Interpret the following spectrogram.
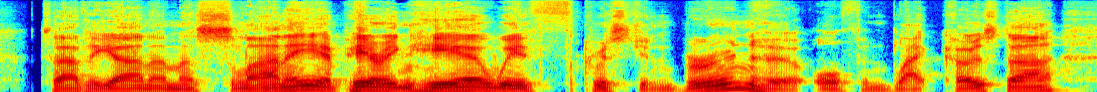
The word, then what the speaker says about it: Kristian: Which is it? Is it Kristian or Kristian? It's Kristian. It's a man's name.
